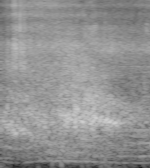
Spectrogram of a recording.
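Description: Race cars brake hard into a hairpin during a TVKC kart final, giving a sustained tire squeal and skid under continuous engine noise, loud and close for the whole stretch.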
